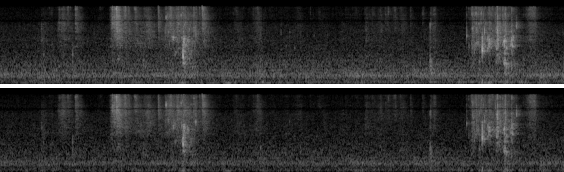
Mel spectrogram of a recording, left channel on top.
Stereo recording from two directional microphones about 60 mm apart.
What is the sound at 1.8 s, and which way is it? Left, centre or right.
Bathtub, centre.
